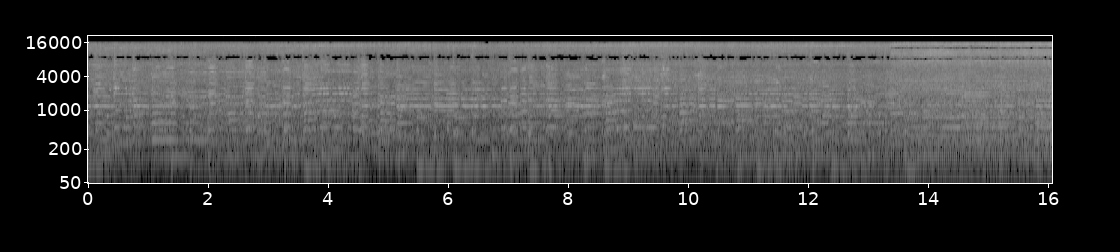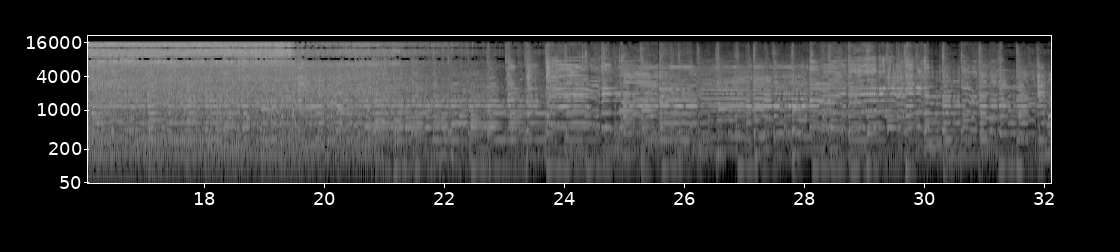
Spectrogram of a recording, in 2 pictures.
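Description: Background instrumental music with fiddle.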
